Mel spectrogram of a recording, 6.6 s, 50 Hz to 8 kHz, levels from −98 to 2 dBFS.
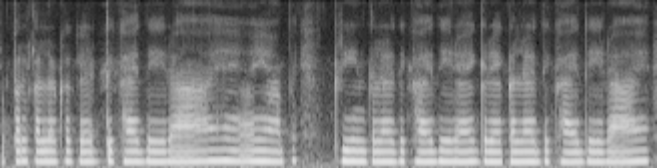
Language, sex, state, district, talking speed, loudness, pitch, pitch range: Hindi, female, Uttarakhand, Uttarkashi, 210 wpm, -13 LUFS, 180 Hz, 175-180 Hz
